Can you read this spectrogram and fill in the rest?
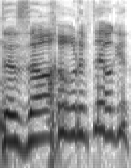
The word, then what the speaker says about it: DAZN: D-A-Z-N. – Go ahead. – How do you pronounce what is it? – That? – D-A what? – It's on the Z-N. Paper. D-A-Z-N. That's the name of the streaming service. – I'm going with D-A-Z-N.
